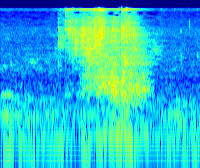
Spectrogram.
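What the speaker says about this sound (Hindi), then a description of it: "बार बार पानी डाल रही हूँ मैं अच्छे से, और पूरा सरफ निकल जाएगा इसी तरीके से" Water is poured onto a carpet at home to rinse detergent powder out of it, making one close, wet splashing gush of about a second against a quiet background.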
